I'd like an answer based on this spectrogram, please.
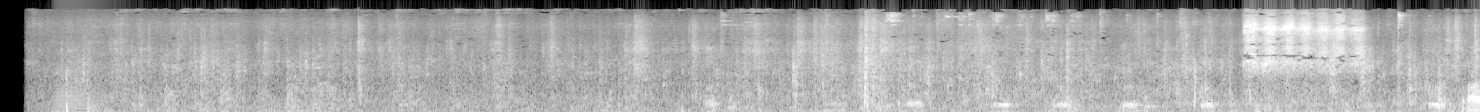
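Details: Fattening pigs in a lot at Granja Boa Esperança: a sharp knock early on, a steady rustle and shuffling of the pen throughout, then a brief piercing high squeal near the end.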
